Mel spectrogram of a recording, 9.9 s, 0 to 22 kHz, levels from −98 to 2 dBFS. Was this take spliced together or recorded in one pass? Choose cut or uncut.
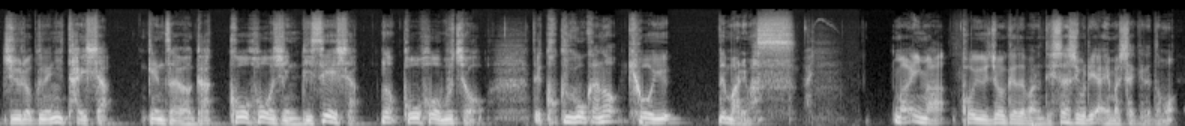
uncut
